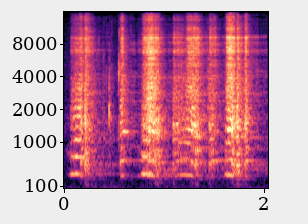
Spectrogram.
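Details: Mountain bike disc brake, five years old but barely ridden with nearly new pads, gives short harsh squawks when braking; owner attributes it to the pads vibrating against the rotor. Disc brake squeal.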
